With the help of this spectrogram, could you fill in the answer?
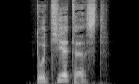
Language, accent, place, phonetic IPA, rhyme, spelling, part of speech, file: German, Germany, Berlin, [doˈtiːɐ̯təst], -iːɐ̯təst, dotiertest, verb, De-dotiertest.ogg
- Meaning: inflection of dotieren: 1. second-person singular preterite 2. second-person singular subjunctive II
